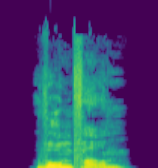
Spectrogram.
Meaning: wood fern, male fern (any fern of the genus Dryopteris)
- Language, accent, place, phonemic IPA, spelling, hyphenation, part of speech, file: German, Germany, Berlin, /ˈvʊʁmˌfaʁn/, Wurmfarn, Wurm‧farn, noun, De-Wurmfarn.ogg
